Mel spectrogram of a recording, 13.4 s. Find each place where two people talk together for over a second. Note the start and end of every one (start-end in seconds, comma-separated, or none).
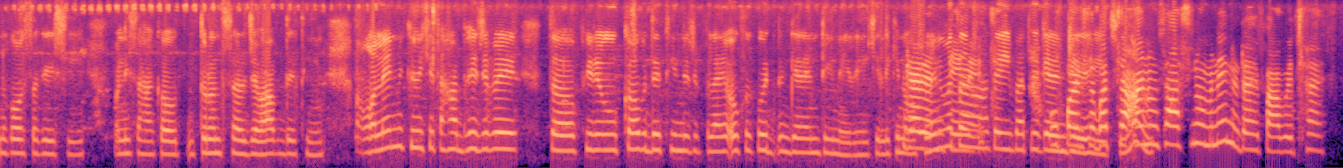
9.1-11.4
